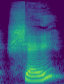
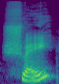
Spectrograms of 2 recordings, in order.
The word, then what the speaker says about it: 谁: It actually has two pronunciations. You could either say 谁, which is common in southern China, or 谁, which is more common in northern China.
